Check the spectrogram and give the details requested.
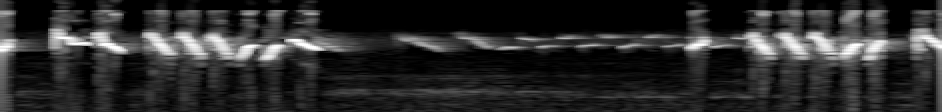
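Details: In the morning a female white-eye in breeding condition calls for a mate: quick clusters of piercing high slurred chirps, a softer thin wavering passage, then another rapid burst.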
